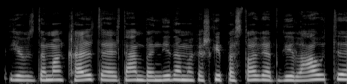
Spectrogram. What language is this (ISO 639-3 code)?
lit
